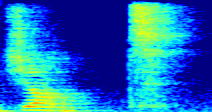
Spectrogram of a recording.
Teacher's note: So we had to make that ED sound like T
